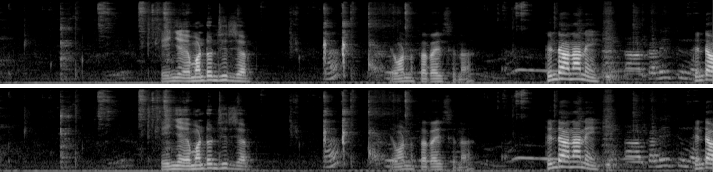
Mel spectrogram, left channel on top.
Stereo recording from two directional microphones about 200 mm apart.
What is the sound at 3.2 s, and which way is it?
Dishes, centre (ahead or behind).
